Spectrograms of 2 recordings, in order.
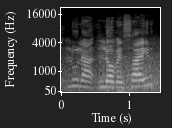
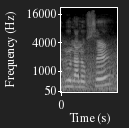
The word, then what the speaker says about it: Lula Lovesair: Sí, a ver, mi nombre es Lula Lovesair, dicho mal dicho, en verdad es Lula Lovesair, la pronunciación, y me pueden buscar con ese nombre, tanto en Facebook como en Instagram, Twitter.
